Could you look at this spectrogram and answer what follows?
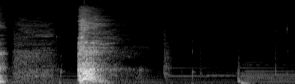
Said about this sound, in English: But that's me pushing past being uncomfortable with, you know, clearing my throat and then editing it out.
